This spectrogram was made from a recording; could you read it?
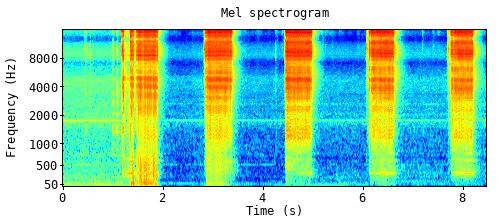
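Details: MIG tack welding a Mark IV Ford Escort body onto a Mazda MX5 chassis for an RWD body swap: five short crackling half-second bursts building too thick a bead. Welder suspects wire speed is a bit high and plans to turn the temperature down.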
